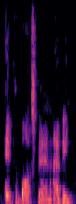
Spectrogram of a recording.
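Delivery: usual speaking voice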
